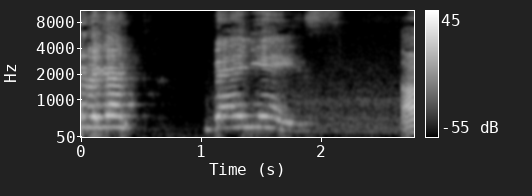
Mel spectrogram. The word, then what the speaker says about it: beignets: Okay, so say that we're making jambalaya and that other word I couldn't pronounce it. How do you say it? Beignets.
